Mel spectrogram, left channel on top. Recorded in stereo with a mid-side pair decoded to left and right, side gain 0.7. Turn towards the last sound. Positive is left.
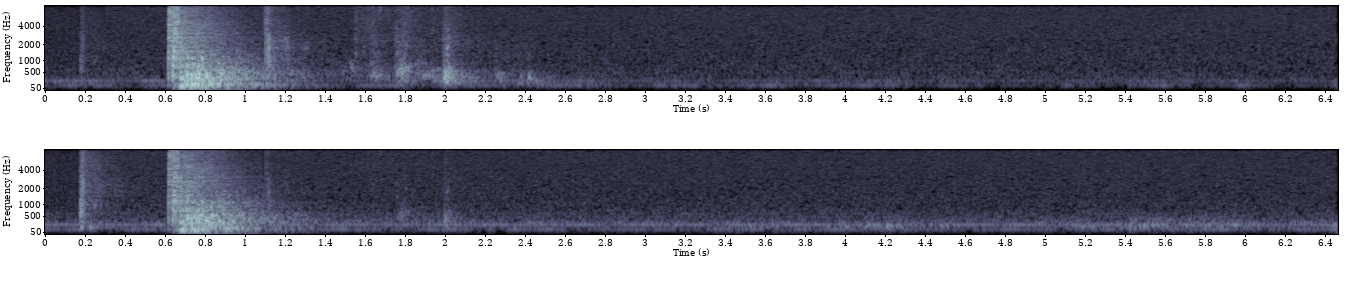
turn(degrees=20)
